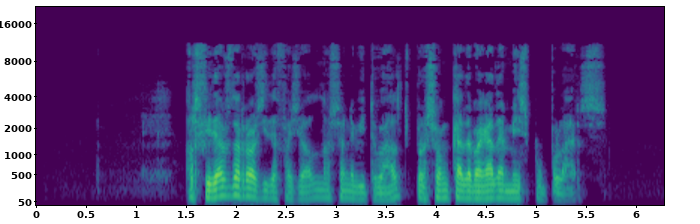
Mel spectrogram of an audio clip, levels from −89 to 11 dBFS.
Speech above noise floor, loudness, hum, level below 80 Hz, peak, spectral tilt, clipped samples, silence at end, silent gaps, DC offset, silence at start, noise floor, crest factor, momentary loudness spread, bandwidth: 58 dB; -21 LUFS; none; -52 dBFS; 0 dBFS; -5.5 dB/octave; under 0.1%; 0.6 s; none; under 0.1%; 1.5 s; -79 dBFS; 22 dB; 14 LU; 11.5 kHz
